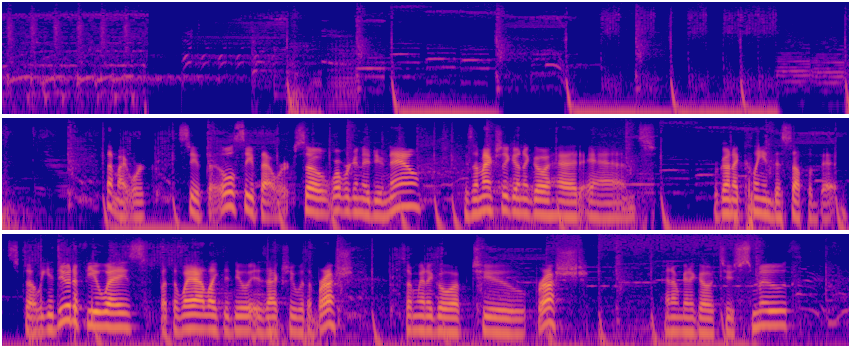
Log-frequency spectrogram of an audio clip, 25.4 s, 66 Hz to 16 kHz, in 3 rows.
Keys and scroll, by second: 2.1 ctrl+w, 10.3 ctrl+z, 11.9 w, 13.2 q, 13.7 s, 18.8 ,.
